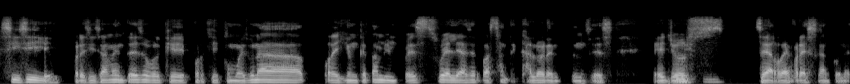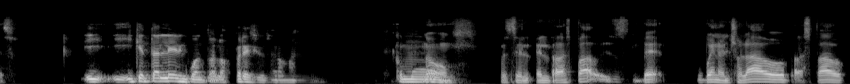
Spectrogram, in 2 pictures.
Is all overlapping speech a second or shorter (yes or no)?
yes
